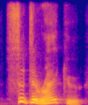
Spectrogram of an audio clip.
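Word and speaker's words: ストライク: And then Suteraiku. I mean, when I'm watching Japanese, like we say, strike. And that's it. It's a strike. They say Suteraiku. I mean, it's like 3 freaking syllables to say strike.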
